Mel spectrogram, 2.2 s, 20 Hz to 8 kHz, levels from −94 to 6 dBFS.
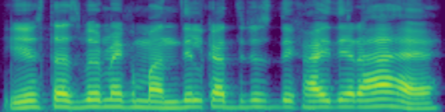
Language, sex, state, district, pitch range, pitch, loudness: Hindi, male, Jharkhand, Garhwa, 160-175 Hz, 170 Hz, -14 LUFS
